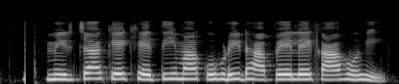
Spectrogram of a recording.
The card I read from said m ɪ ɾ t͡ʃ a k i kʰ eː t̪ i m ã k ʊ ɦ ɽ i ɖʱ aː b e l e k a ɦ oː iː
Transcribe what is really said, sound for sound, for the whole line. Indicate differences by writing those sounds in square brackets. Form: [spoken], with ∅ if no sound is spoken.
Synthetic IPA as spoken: m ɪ ɾ t͡ʃ a k [e] kʰ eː t̪ i m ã k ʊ ɦ ɽ i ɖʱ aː [p] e l e k a ɦ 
